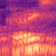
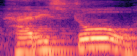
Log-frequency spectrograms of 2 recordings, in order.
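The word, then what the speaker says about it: χάρις: जो नोट्स लिख रहे हैं वो लिख लीजिए, स्पेलिंग है CHARIS। पढ़ने के समय उसको क्रिस नहीं पढ़ना है, उसको हैरिस पढ़ना है। उसमें भी C साइलेंट है, HARIS, हैरिस।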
